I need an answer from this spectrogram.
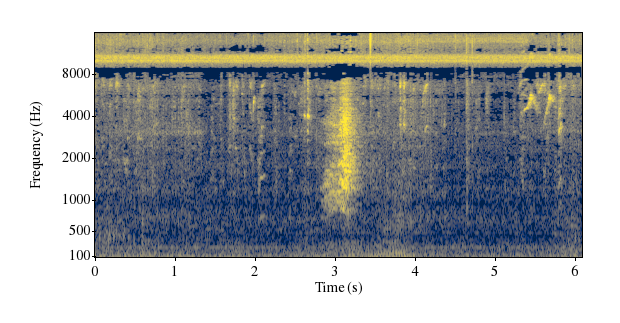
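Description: Small aviary finches and parakeets, with a short loud flutter of wings about three seconds in and a few faint high chirps near the end.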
